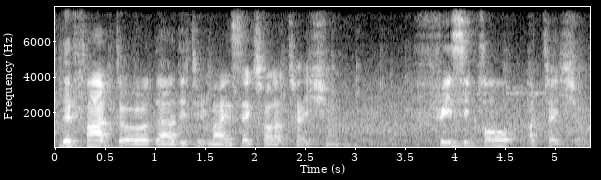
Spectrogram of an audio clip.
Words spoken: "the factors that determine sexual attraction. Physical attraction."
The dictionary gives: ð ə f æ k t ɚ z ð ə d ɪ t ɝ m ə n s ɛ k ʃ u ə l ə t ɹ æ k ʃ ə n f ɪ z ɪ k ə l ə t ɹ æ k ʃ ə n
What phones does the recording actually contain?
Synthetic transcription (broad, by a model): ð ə f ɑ k t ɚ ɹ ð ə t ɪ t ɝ m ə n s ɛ k s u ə l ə t ɹ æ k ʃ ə n f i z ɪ k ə l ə t ɹ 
